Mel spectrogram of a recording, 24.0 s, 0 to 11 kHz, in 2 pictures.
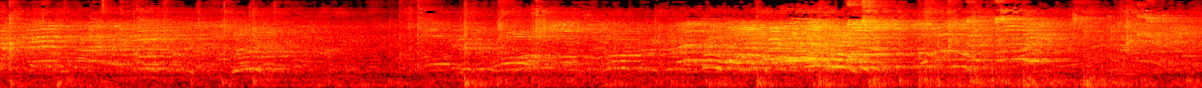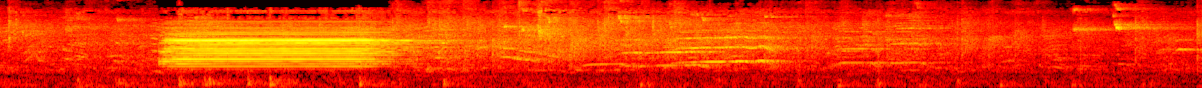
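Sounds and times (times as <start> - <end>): voices echoing in gym: 0.0 - 24.0
scoreboard horn blast: 13.6 - 16.5.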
